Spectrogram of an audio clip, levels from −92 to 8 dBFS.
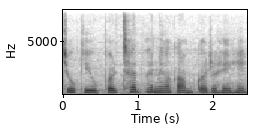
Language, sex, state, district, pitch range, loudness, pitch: Hindi, female, Bihar, Gaya, 175-185 Hz, -17 LUFS, 180 Hz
